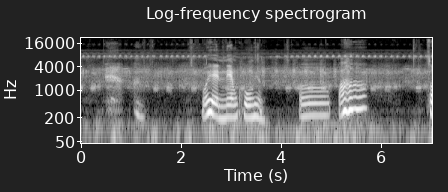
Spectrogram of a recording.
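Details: Frog calling outdoors in the countryside: a series of about six nasal, harmonic croaks, some short and bent, others drawn out and steady, spaced irregularly over seven seconds, with a continuous high-pitched insect hum behind them.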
